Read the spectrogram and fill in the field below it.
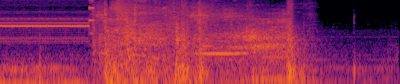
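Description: A heavy metal shutter door rumbles and grinds as it slides open.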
